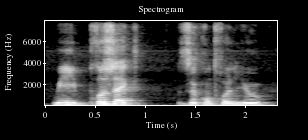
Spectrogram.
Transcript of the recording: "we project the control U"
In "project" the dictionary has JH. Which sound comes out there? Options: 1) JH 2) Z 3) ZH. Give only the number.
3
